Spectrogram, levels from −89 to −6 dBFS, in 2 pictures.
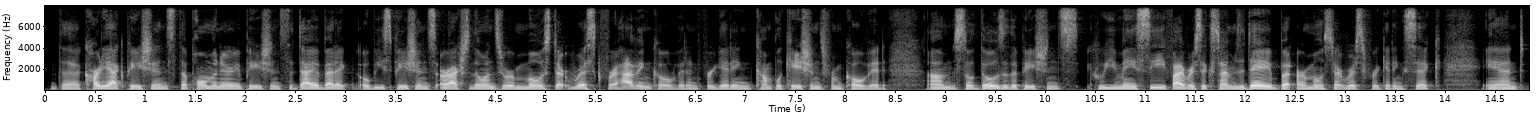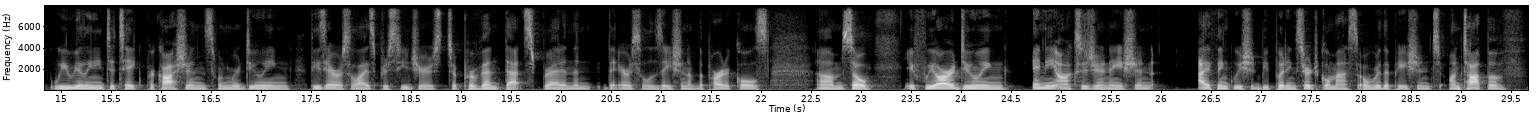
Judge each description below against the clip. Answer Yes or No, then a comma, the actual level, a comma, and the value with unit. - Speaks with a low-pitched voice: Yes, low, 110 Hz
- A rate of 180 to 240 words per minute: Yes, average, 200 wpm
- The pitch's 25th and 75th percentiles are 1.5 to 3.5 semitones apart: Yes, average, 3.0 semitones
